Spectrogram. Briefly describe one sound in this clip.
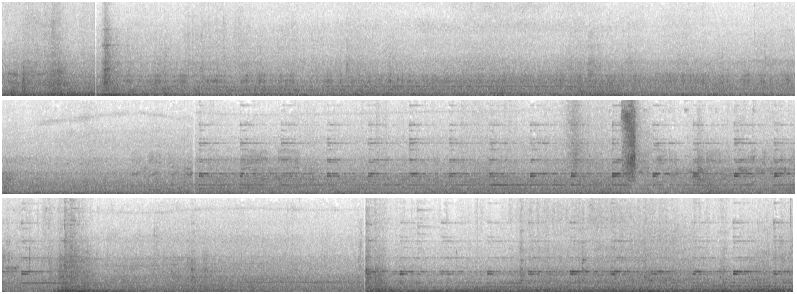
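A freight train rolls slowly along the tracks with a low rumble.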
